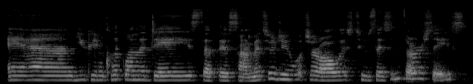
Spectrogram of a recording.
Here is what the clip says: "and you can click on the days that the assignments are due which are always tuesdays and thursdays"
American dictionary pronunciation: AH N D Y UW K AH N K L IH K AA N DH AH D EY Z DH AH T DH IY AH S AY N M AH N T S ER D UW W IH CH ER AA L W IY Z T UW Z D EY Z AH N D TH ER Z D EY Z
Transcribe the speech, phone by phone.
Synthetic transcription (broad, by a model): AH N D Y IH K AH N K L IH K N DH AH D EY Z DH AH T DH IY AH S AY M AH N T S ER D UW W IH CH ER AA L W IY Z T UW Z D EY AH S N TH ER Z D EY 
